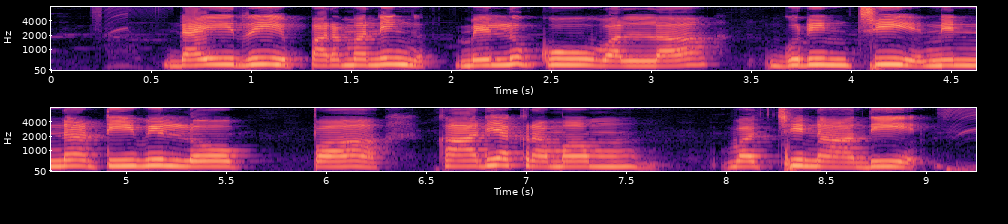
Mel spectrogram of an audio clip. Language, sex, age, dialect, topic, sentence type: Telugu, female, 46-50, Southern, agriculture, statement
